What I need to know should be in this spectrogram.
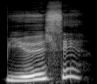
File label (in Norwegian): "bjø se", hemsedals maalet tale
